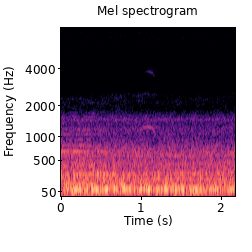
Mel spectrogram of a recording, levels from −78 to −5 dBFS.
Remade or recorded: recorded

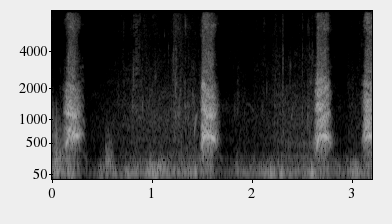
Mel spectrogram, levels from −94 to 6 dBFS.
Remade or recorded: recorded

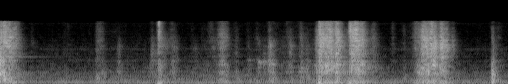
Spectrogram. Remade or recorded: remade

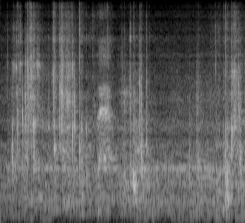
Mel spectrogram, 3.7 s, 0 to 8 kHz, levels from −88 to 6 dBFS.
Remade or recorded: remade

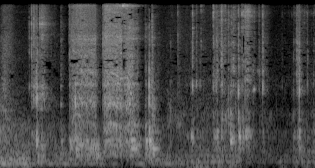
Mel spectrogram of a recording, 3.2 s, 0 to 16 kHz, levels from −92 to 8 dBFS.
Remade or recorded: recorded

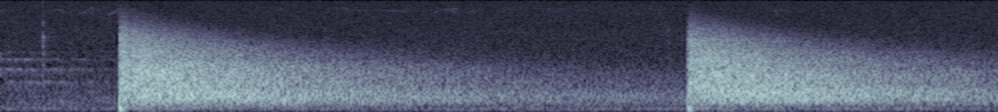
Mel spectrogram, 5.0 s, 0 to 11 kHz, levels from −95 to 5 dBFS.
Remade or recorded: recorded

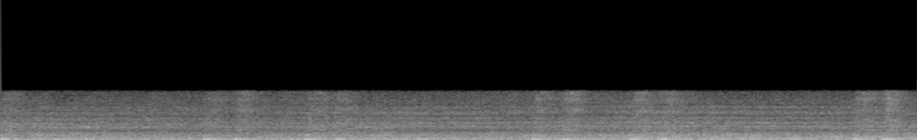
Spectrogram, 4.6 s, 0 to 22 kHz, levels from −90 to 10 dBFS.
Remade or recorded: recorded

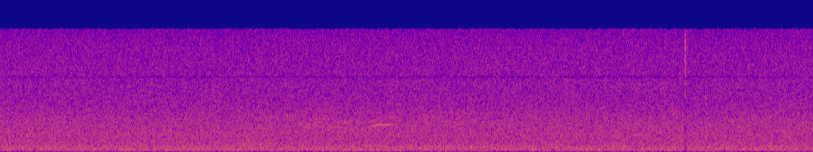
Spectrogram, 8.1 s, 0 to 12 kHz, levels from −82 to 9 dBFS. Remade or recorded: recorded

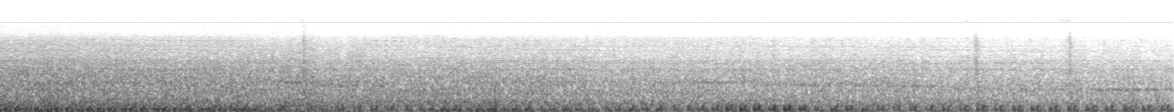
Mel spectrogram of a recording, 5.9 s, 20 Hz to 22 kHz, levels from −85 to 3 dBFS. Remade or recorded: recorded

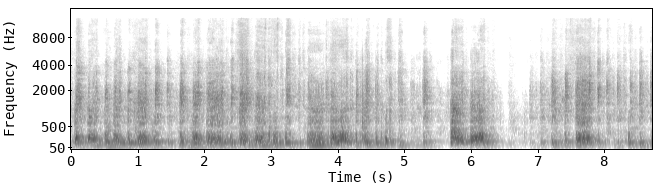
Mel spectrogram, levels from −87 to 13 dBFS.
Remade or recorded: recorded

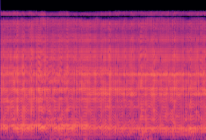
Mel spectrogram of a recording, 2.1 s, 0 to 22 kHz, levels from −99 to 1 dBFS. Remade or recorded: remade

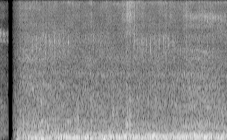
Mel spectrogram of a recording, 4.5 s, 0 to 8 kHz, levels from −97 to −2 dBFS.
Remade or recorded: remade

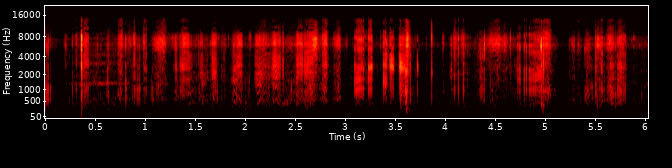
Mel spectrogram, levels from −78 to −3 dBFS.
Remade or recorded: recorded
